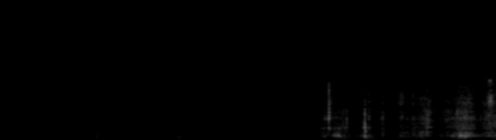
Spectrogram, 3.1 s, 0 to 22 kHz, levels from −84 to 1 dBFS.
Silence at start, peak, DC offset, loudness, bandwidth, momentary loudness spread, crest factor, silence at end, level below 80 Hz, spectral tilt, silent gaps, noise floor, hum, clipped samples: 0 s; -38 dBFS; under 0.1%; -63 LUFS; 15.5 kHz; 7 LU; 30 dB; 0 s; under -90 dBFS; 2.5 dB/octave; none; -84 dBFS; none; under 0.1%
